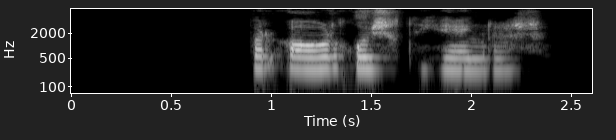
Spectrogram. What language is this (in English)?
Uzbek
